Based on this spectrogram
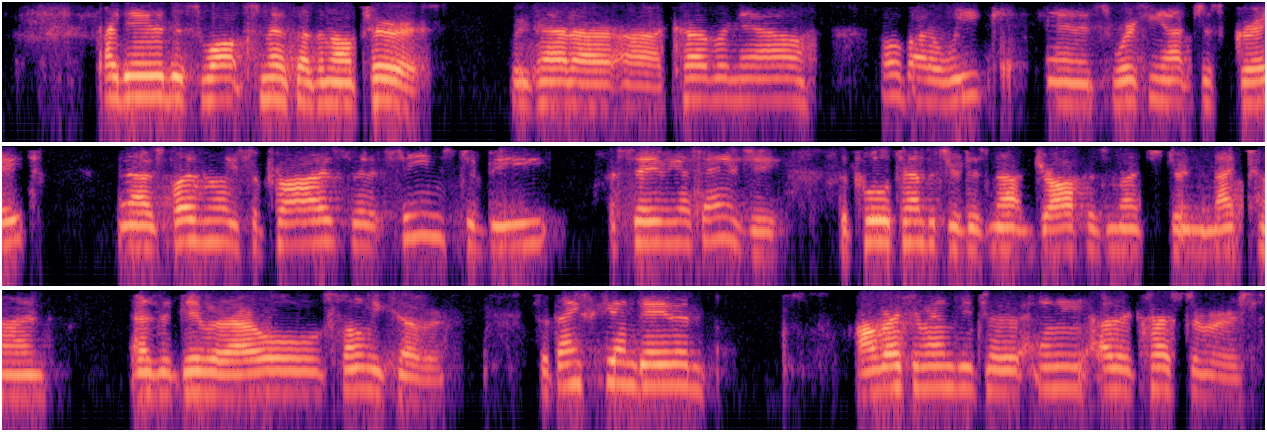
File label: voicemail testimonial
